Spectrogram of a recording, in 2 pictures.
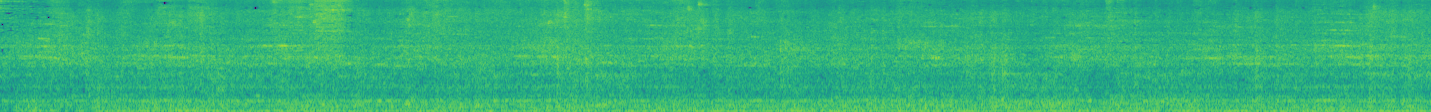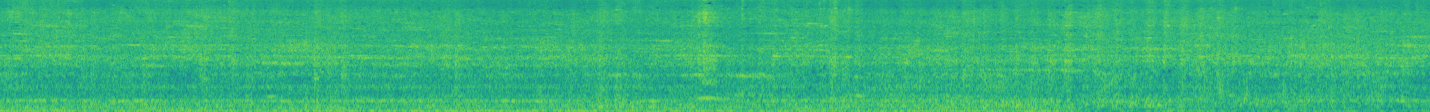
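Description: Freight cars of a Norfolk Southern train, intermodal cars and loaded coal hoppers, rolling steadily past close by. The wheels rumble on the rail with scattered clicks and a thin, steady wheel squeal.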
